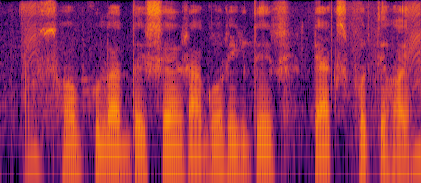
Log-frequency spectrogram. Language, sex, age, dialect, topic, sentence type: Bengali, male, 18-24, Jharkhandi, banking, statement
